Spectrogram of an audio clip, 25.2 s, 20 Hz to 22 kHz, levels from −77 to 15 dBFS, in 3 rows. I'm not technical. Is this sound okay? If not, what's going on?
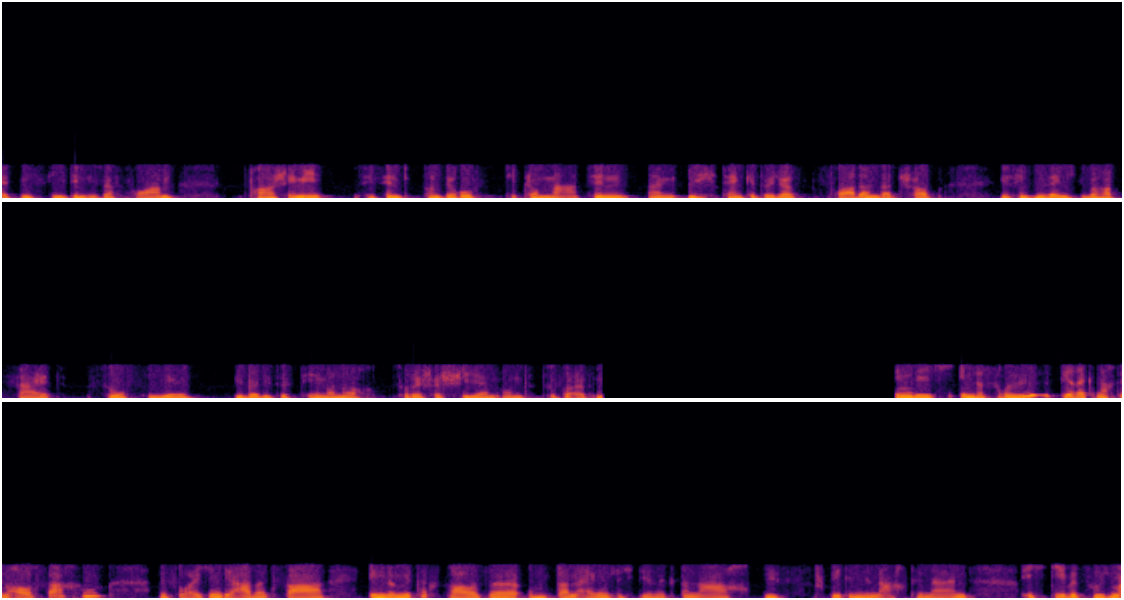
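No, not quite. The speech has tandem speech coding: it passed through two phone-style speech coders in a row, so it sounds muffled, rough and a bit warbly, with nothing above 3.8 kHz. There's also an audio dropout to silence from 12.90 to 15.09 s. Right after "zu recherchieren und zu" everything goes dead silent for about 2.2 seconds until "ich in der", likely from a lost connection.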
